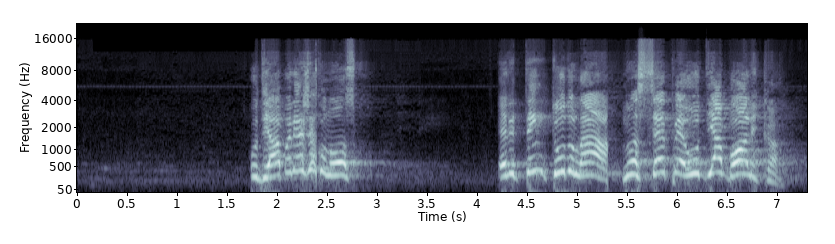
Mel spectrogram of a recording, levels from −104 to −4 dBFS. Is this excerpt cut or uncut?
cut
